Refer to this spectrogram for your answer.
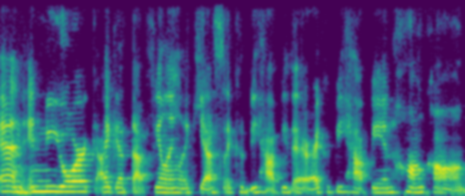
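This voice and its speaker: Vocal fry colors this fairly quick delivery, which shows ordinary pitch variation. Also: woman. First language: French. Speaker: live stream panel guest. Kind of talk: casual chat. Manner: hesitant, many fillers.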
